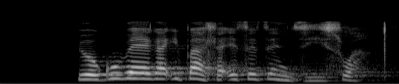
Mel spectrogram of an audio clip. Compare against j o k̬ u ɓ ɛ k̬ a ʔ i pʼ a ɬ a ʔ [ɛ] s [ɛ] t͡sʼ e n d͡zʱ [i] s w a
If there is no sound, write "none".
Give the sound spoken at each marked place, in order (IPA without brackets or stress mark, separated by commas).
ɛ, ɛ, iː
